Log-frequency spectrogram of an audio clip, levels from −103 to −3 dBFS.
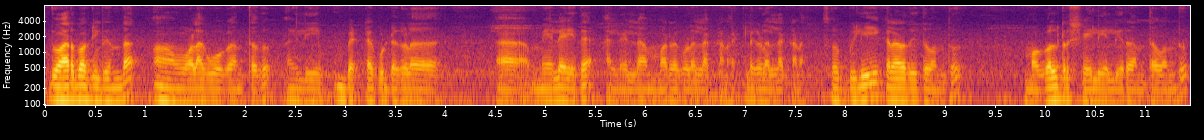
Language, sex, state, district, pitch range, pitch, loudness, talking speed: Kannada, male, Karnataka, Raichur, 95-105 Hz, 95 Hz, -23 LUFS, 130 wpm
